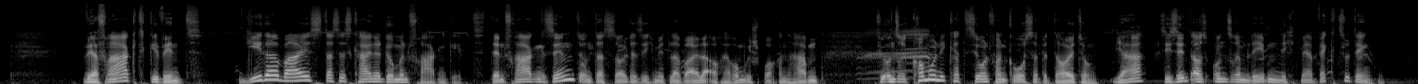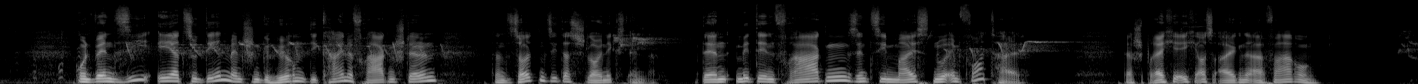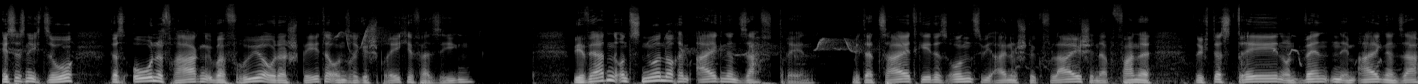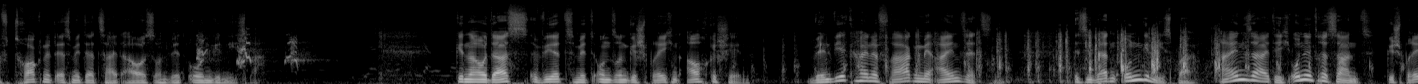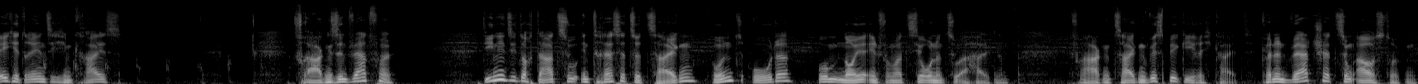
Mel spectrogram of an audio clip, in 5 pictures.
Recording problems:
animal sounds; noticeable; throughout; 15 dB below the speech

